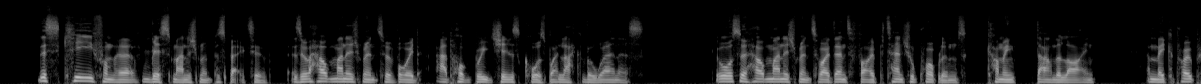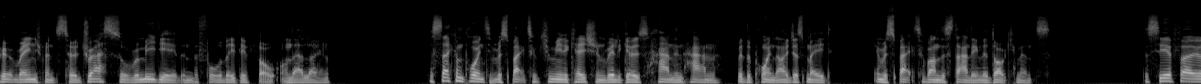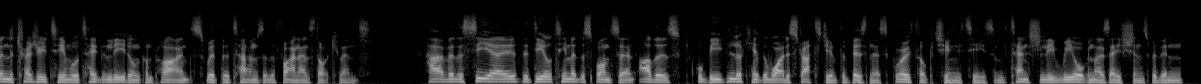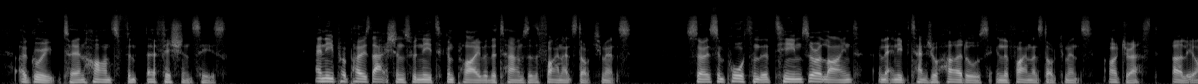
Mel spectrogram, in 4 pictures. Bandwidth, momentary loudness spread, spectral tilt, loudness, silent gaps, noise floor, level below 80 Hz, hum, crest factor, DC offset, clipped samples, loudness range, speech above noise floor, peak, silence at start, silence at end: 15.5 kHz; 9 LU; -6 dB/octave; -29 LUFS; none; -84 dBFS; -56 dBFS; none; 18 dB; under 0.1%; under 0.1%; 3 LU; 55 dB; -10 dBFS; 0.4 s; 0 s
